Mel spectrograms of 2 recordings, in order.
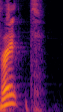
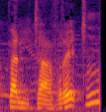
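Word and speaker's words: Pentavirate: Pentaveret. – I still don't know how to pronounce it. – Pentaveret. – Pentaveret? – The Pentaveret.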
